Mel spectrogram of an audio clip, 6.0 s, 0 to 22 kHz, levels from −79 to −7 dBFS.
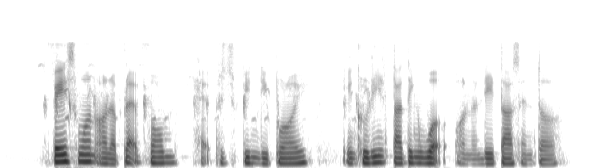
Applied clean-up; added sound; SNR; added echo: neural mask model Resemble Enhance denoiser.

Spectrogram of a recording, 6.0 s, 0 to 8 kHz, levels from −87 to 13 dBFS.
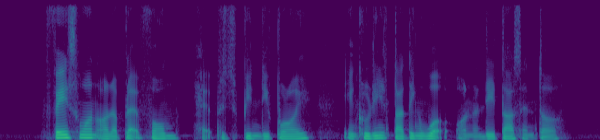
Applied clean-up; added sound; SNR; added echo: none; none; none; none.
